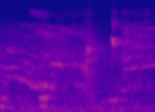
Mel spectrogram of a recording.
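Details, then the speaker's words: Hotel room door swinging open makes a thin, wavering, bird-like squeal as it scrapes along the floor. "When I opened the door, I thought there was a bird in our room because the door squeaks on the floor."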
